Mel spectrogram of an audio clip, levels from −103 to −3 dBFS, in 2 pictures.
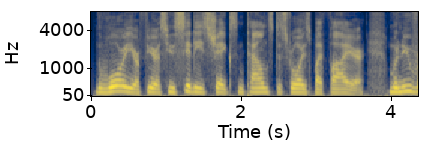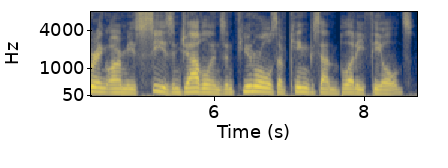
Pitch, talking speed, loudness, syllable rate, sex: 150 Hz, 160 wpm, -18 LUFS, 4.5 syllables/s, male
